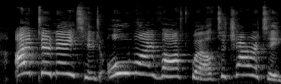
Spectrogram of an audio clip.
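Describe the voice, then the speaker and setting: A woman's squeaky, extremely high put-on character voice, raised and projected, at a moderate pace. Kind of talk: mock television statement. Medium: read story.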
